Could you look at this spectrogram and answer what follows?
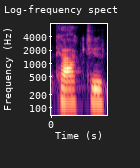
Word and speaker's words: Cocteau: Is that what it was pronounced, Joe? Yep, Cocteau Twins. Yeah, the Cocteau Twins. It had one of the guitarists from the Cocteau Twins.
